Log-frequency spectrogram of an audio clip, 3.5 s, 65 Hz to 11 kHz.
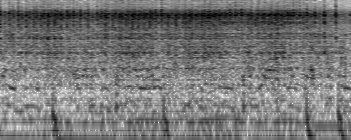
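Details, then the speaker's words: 2008 Honda CG 150 Titan motorcycle engine still knocking after cam chain replacement, clutch cover removed: sharp metallic knock growing harder on each throttle blip; traced to connecting rod despite no play measured, rod must be replaced. "Infelizmente, por mais que a biela não demonstrou ali, ó, no teste analógico ou nenhuma folga, infelizmente terá que ser substituído. Esse barulho tá vindo daqui, ó. E da biela aqui, ó, do enrolamento e da biela, ó."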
